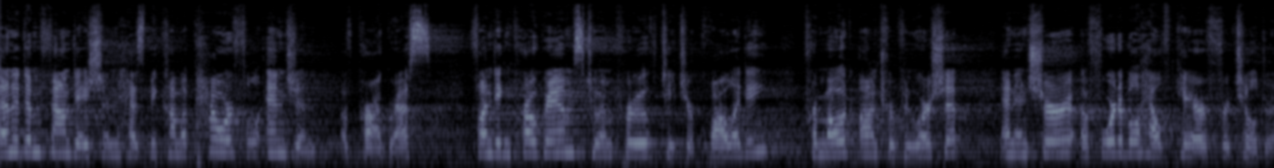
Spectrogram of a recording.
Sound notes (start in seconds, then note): none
